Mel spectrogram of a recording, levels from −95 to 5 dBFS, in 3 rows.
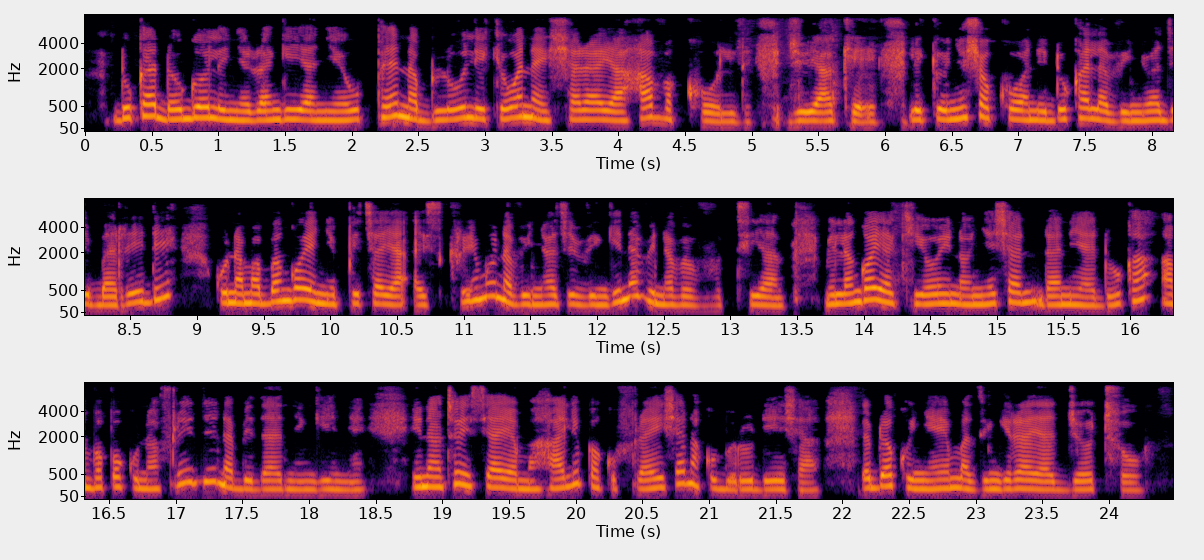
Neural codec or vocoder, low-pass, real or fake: none; 7.2 kHz; real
